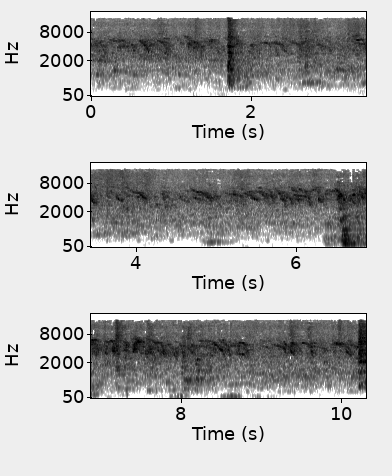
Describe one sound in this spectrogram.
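A monkey licks wetly at close range.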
